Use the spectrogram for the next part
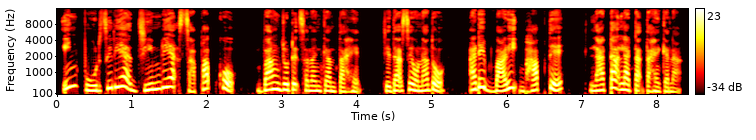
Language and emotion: Santali, disgusted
